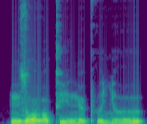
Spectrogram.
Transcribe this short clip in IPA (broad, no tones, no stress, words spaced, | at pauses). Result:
nzolˠo kʼi n̪ʏpʰɯ ʎɯ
